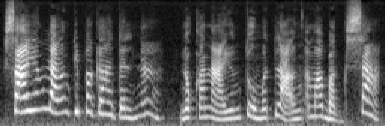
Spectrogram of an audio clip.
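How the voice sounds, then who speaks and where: A woman's voice: high voice, very animated, normal speed, sharp tone, no room sound, exaggerated voice. A woman playing an ambitious, disdainful elder sister in a radio drama, pert and self-assured. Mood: dismissive.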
